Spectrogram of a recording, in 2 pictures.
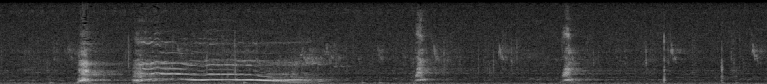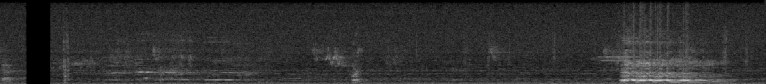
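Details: Labrador Retriever on a village street, approached by a group of Labradors trying to make friends. A long, high whining howl slides down in pitch, then scattered clicks and softer whimpers. A second loud, wavering whine rises near the end.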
